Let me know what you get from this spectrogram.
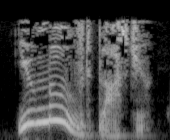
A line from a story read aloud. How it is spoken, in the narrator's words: cried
